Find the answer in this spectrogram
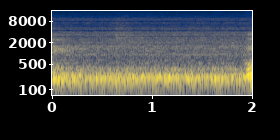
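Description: A brief pause in a man's recorded talk, filled by a steady low hum of the recording's background noise.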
